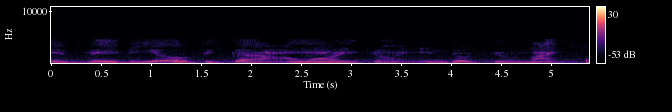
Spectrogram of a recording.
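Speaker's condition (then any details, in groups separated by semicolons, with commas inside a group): Cerebral palsy; affects speech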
